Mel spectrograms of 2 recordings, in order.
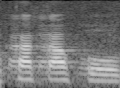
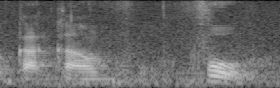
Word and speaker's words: Kakanfo: Are Ono Kakanfo, not for.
